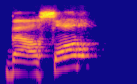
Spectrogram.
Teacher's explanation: So I will make the الطباق of ta and then I go for the natural ta. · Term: incomplete idgham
